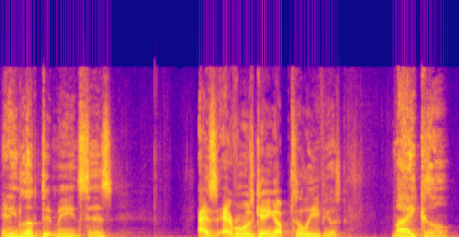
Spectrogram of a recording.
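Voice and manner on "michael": put-on Godfather accent. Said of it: "accent just like The Godfather".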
